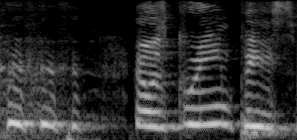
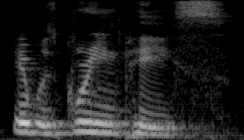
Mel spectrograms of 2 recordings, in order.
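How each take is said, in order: First: Very slow, drawn-out "Greenpeace"; "Greenpeace" stretched slow and falling; slow punchline. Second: Low, slow "Greenpeace" reveal; "Greenpeace" said low and falling; punchline. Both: Shown as a demonstration.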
